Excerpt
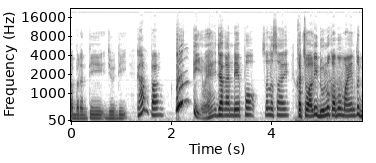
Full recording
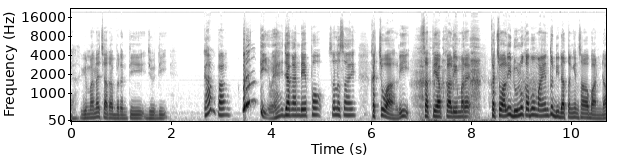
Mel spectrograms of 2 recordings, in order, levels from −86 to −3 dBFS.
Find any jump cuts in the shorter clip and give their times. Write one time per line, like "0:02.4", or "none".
0:01.2
0:04.4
